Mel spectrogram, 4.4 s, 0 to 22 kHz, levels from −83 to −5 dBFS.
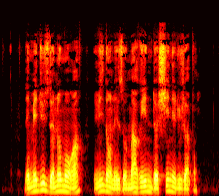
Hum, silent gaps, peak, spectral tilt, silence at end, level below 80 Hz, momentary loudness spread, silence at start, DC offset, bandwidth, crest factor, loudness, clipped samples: none; none; -4 dBFS; -4.5 dB/octave; 0.45 s; -54 dBFS; 11 LU; 0.5 s; under 0.1%; 14 kHz; 16 dB; -19 LUFS; under 0.1%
